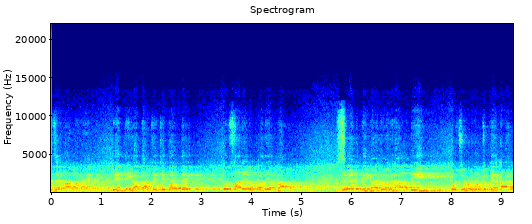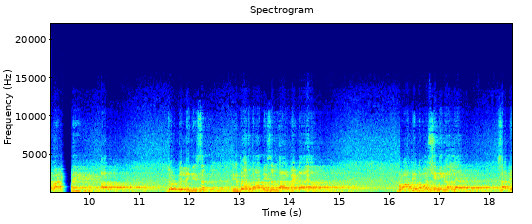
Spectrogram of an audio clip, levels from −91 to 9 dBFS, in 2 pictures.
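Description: At 9.45 s the sound stops progressing for about 0.2 s, a call audio freeze. The likely cause is packets held up in transit, draining the jitter buffer. About 179 ms is filled with a fading continuation of the last sound, with 50 ms near silence, and nothing lost. A spectrogram shows smeared, decaying bands then a brief dark strip.

From 15.64 to 18.27 s a jitter buffer speed-up runs the audio about 2% fast at unchanged pitch. The receiver trimmed pitch-period-sized slices repeatedly to shed around 70 ms of excess delay. This stays below the speed where it would sound hurried, and the waveform shows tiny splices with no gaps.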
